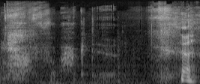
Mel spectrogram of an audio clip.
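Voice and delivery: sighed, voiceless whisper; agonised whisper. Real, not acted. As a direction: breathe it out, torn over a hard choice. Agonising over his pick.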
